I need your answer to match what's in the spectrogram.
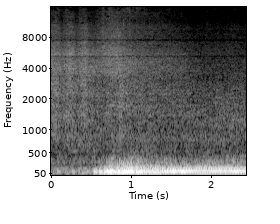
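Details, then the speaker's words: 2000 Acura Integra GSR with newly installed Spoon N1 exhaust, cold start: engine catches and settles into a deep, steady, even rumble, a little loud but quiet, no ticking; no exhaust leak heard, normal cold idle. "Thing's quiet. Thing's quiet. Nice. It's a little loud, but it's No, cold. that's quiet."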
